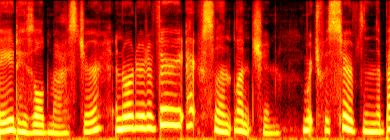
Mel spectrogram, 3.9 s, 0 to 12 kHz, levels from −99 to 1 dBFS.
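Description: Listening to this speech recording, nothing stood out as a technical problem.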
